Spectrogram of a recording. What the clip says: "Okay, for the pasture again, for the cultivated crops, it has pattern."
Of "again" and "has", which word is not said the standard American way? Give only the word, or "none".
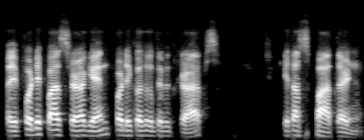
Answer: has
